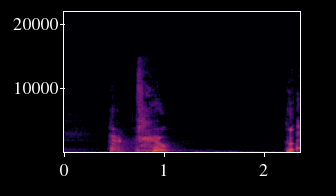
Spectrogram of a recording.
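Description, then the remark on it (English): A sharp sneeze with a quick intake of breath before it, set against a low steady hum, followed by a brief burst of sound at the end. “I'm gonna sneeze.”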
